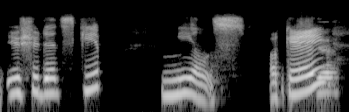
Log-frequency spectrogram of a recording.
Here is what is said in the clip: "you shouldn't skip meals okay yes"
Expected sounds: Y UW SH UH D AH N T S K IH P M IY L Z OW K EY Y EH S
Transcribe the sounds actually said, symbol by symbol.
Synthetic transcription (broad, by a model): Y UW SH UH D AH N T S K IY P M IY L S OW K EY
